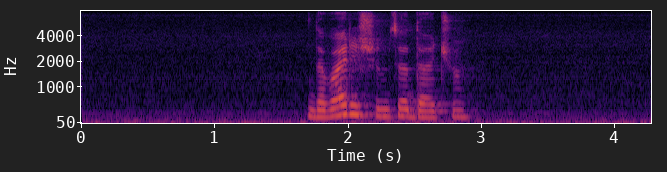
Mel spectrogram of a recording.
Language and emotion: Russian, neutral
